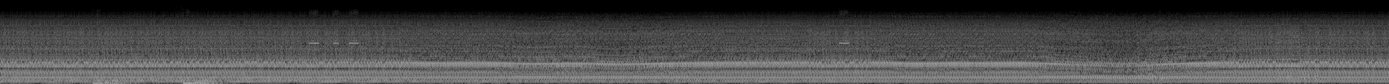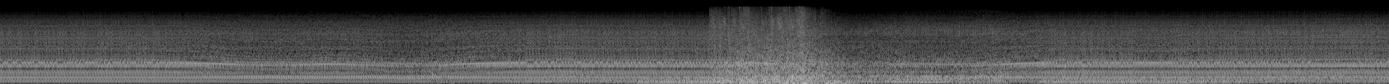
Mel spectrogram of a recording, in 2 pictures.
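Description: A motorbike engine drones steadily, its pitch dipping and rising as it slows and speeds up.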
